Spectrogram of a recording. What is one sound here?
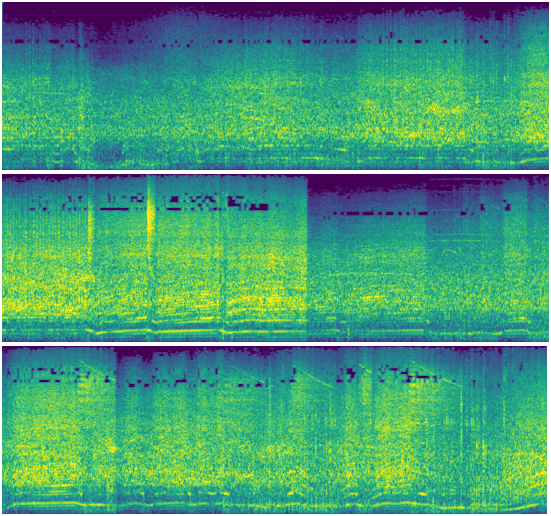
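A race car engine revs hard and rises and drops in pitch with each gear change.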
